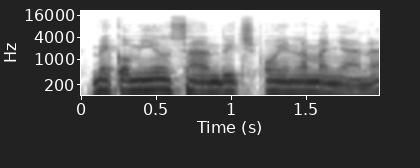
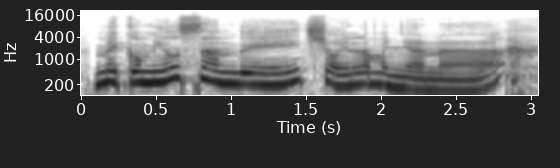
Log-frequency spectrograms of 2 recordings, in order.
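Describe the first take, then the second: First: It is said in a plain, neutral accent. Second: It is said in a pretentious accent with pitch going up. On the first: "In normal Spanish" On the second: "the girl version... everything just goes up"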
